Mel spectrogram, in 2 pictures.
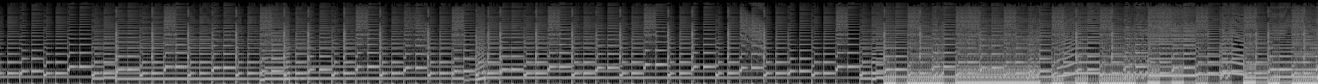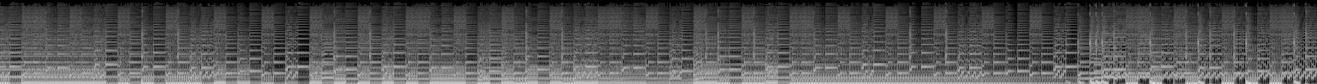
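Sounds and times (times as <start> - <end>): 
chiptune music: 0.2 - 26.3.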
